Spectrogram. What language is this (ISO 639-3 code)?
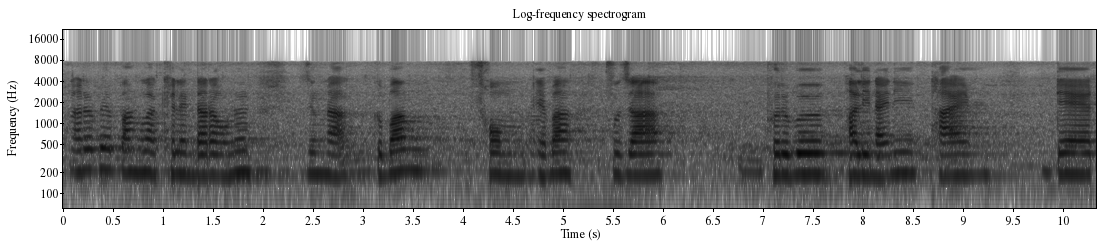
brx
